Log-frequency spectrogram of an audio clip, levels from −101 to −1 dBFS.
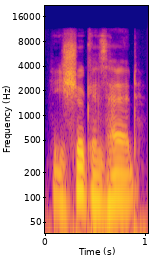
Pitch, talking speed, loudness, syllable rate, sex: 95 Hz, 235 wpm, -15 LUFS, 4.3 syllables/s, male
